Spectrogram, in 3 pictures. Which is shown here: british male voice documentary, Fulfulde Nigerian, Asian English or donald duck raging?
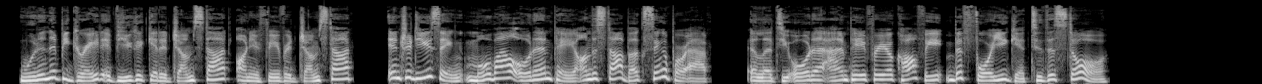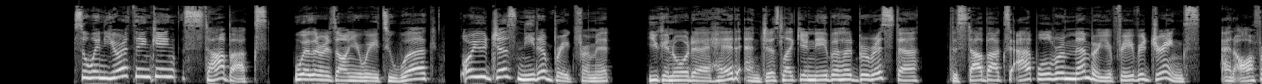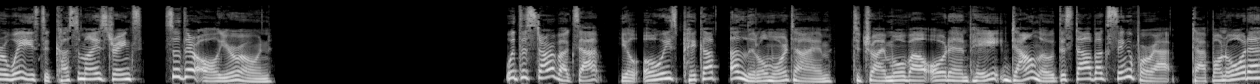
Asian English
